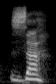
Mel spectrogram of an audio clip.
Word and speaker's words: za: This second symbol is pronounced za. Z-A-H.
